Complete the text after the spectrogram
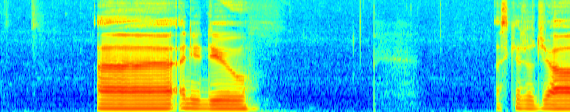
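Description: A middle-aged man speaks loudly and with drawn-out, animated words into a close microphone.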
